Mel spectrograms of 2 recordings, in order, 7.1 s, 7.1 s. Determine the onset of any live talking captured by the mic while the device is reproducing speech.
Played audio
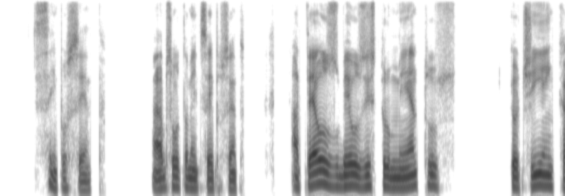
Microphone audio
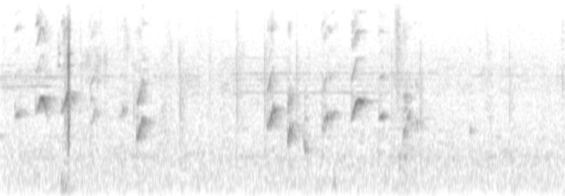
none

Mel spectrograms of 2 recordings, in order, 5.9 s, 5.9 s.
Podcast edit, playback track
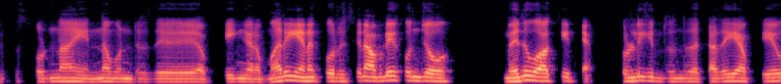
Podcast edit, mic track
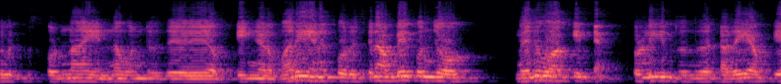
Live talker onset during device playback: none

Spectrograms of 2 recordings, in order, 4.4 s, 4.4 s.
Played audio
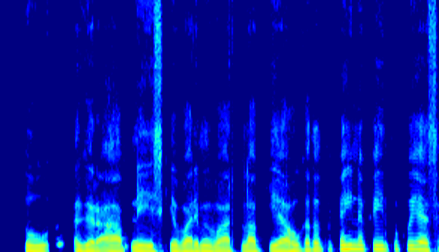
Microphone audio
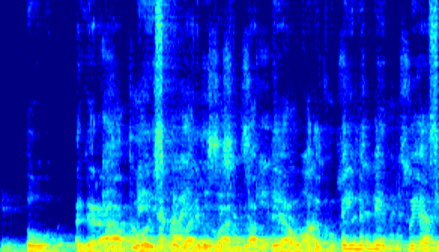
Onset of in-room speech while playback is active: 1.0 s

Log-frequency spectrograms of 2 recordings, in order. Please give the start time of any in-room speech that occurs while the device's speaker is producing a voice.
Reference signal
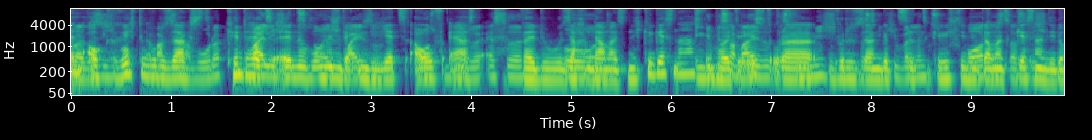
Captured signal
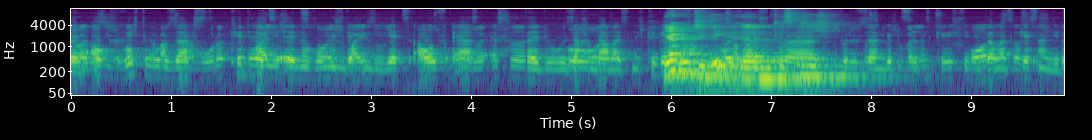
5.9 s

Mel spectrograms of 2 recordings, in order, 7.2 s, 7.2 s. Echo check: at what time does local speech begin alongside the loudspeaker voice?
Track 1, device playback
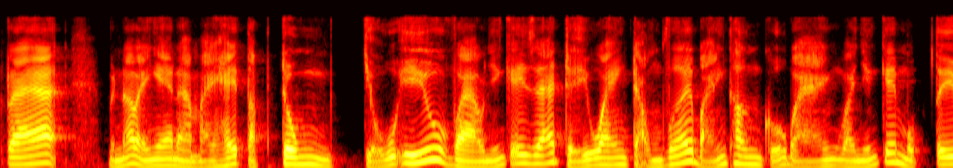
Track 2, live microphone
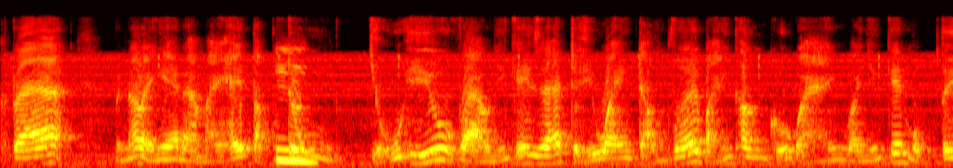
2.0 s

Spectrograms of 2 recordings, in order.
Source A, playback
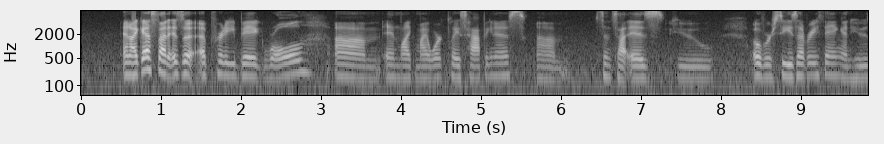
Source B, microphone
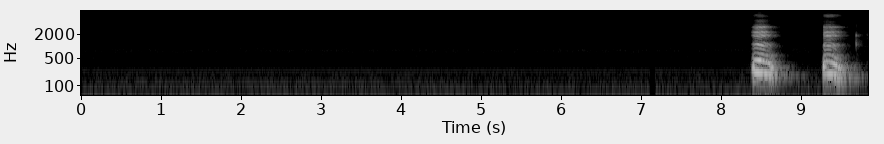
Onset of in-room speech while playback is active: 8.4 s

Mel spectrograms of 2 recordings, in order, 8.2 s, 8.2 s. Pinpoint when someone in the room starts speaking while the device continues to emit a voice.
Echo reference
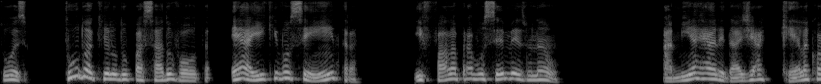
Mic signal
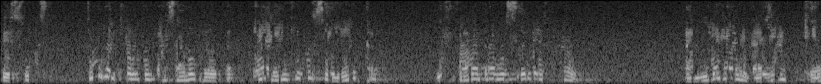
none

